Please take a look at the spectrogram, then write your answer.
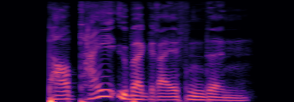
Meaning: inflection of parteiübergreifend: 1. strong genitive masculine/neuter singular 2. weak/mixed genitive/dative all-gender singular 3. strong/weak/mixed accusative masculine singular
- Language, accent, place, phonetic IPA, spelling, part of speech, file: German, Germany, Berlin, [paʁˈtaɪ̯ʔyːbɐˌɡʁaɪ̯fn̩dən], parteiübergreifenden, adjective, De-parteiübergreifenden.ogg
